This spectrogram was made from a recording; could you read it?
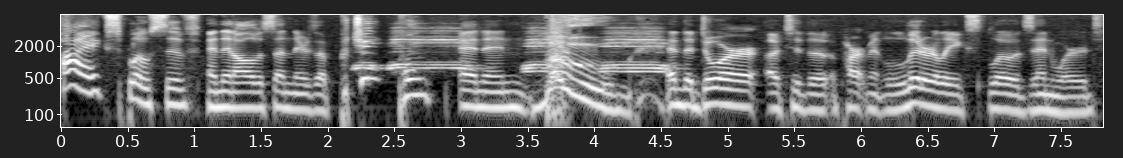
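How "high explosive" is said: very high, mechanical, machine-like voice. Voicing a device that repeats a command back: mechanical voice. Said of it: "a mechanical voice".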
